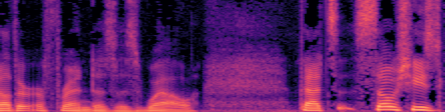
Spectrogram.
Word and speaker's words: Xochi: Another place in Detroit you can see some ofrendas this weekend is Soshi's Gift Shop. Soshi's is spelled X-O-C-H-I.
